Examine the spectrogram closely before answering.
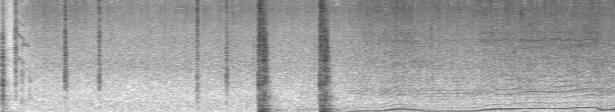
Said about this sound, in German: Das ist Herr Mertens mit der Kettensäge. Er sägt einen Baum für Herrn Richter ab.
